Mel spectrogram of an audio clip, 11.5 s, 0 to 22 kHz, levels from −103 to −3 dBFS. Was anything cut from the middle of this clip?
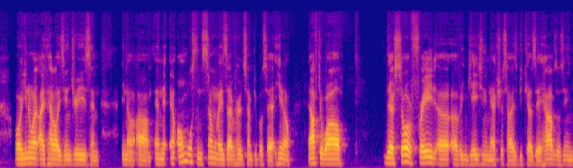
no; 0 cuts

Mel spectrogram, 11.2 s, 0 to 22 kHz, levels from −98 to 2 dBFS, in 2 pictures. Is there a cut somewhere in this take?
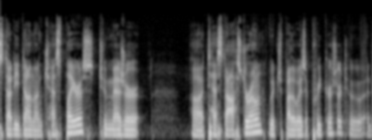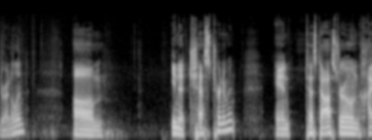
yes; 1 cut; at 4.0 s

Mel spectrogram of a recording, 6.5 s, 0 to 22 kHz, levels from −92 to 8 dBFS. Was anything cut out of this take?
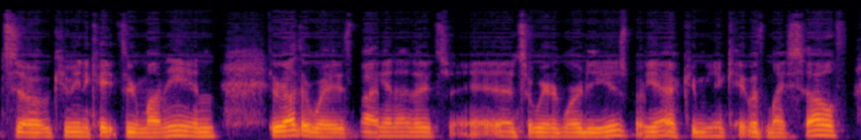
yes; 2 cuts; at 2.8 s, 4.8 s

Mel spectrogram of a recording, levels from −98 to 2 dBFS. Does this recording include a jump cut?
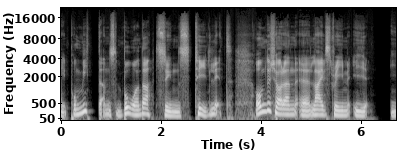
yes; 2 cuts; at 1.1 s, 1.8 s

